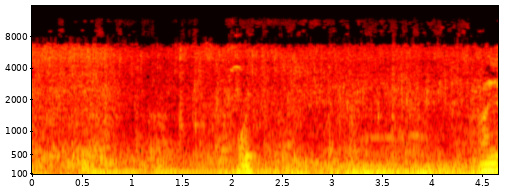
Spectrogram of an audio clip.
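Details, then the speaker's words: Mabe Aqua washer on spin after a new drain pump replaced one with a broken impeller blade that only buzzed. A steady low motor hum under rushing, gurgling water draining freely, with no strained buzz. Normal drain pump operation. "zumba la bomba cuando zumbaba el zorro bastante ferte Ah está desaguando la otra bombita"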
